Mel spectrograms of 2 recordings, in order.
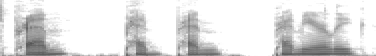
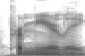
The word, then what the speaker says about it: Premier League: Europeans in the chat started telling me I was pronouncing Premier League wrong. They're like, sorry, it's Premier League. Tricky Jim, sorry, you can't call it the Premier League. It's the Premier League, okay?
